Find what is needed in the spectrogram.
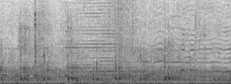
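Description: Carriage horse's hooves clip-clopping at a steady walk on a paved road, about four hoofbeats a second. A low steady hum comes in near the end.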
